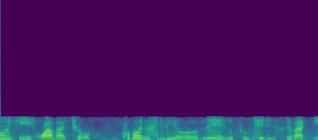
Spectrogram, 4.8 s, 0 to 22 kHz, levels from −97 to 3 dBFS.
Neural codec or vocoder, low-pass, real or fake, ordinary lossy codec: codec, 16 kHz in and 24 kHz out, 0.6 kbps, FocalCodec, streaming, 2048 codes; 3.6 kHz; fake; none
